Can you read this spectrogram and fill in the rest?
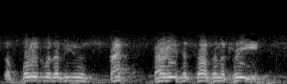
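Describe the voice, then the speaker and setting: A man's voice: on the high side, fast talker, narrow, tinny audio, natural voice. A man narrating a 1930s radio adventure serial in a theatrical, suspenseful, declamatory manner. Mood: urgent. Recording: thin, noisy 1930s radio recording.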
